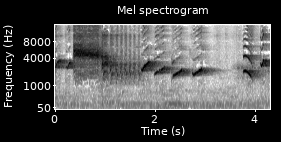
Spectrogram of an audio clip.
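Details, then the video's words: Ashy tailorbird song, played to prompt silent tailorbirds to sing again: a loud buzzy burst, then a string of slurred whistled notes dropping in pitch, then sharp upswept chips. "SIRTU GACOR RIBUT COCOK UNTUK SIRTU MACET BUNYI AGAR GACOR KEMBALI"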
